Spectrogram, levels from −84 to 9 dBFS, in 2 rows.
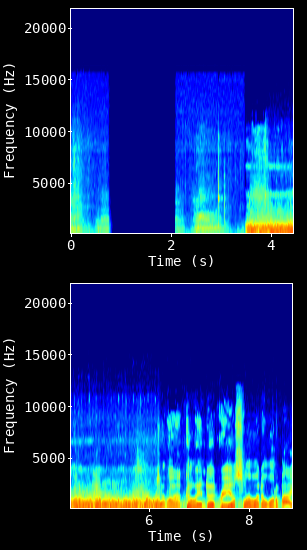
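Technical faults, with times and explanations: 0.73–2.09 s, long network dropout: a brief fading buzz, then about 1.3 s of silence; audio resumes with that span gone, likely from undelivered network packets.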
